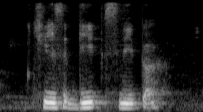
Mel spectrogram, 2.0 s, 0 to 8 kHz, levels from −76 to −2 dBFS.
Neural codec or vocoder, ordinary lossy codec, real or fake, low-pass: codec, 24 kHz, 0.9 kbps, WavTokenizer, medium music audio release; AAC, 48 kbps; fake; 7.2 kHz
